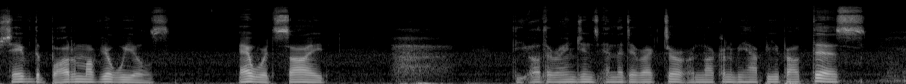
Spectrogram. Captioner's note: sigh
